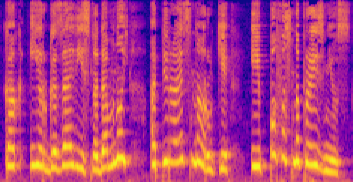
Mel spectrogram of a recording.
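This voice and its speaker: A woman reads a humorous first-person story aloud in a homemade audiobook. Her voice sits high, with a mellow, soft-edged tone. She gives the narration a playful, ironic lilt and plays up the dramatic exclamations. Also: expressive, moderate pace. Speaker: audiobook reader. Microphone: home recording.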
